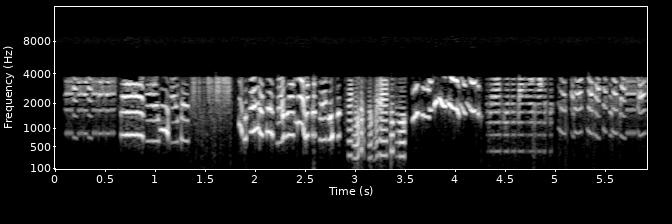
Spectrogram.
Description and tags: TV Audio 1
Cartoony TV sounds, similar to the ones in animal crossing
cartoon, freaky, sounddesign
